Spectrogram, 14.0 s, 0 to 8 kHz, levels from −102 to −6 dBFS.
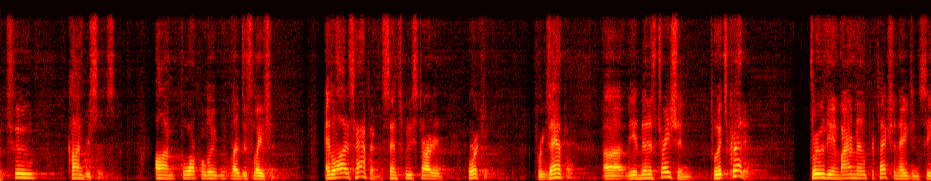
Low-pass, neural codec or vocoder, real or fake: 7.2 kHz; codec, 32 kHz, 1.9 kbps, SNAC; fake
